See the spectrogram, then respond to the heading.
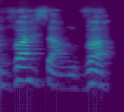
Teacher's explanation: So you use the lower lip and you use the upper teeth, and then you don't use two lips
